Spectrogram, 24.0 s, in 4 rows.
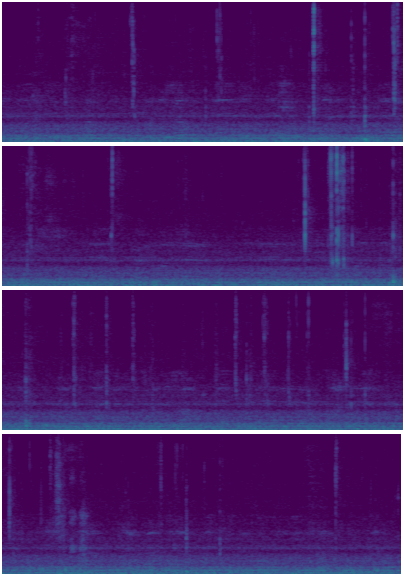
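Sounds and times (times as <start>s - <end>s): steady low hum: 0.0s - 24.0s
person chewing with crunches: 0.4s - 2.2s, 3.0s - 3.9s, 4.6s - 6.8s, 10.4s - 24.0s.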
